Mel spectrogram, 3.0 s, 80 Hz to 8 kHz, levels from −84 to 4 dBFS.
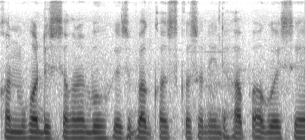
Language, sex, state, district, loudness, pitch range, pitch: Assamese, male, Assam, Sonitpur, -19 LUFS, 125-130 Hz, 125 Hz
